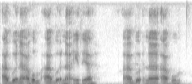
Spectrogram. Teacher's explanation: Kemudian panjangkan bunyi suara na, yang dimana di sini na-nya dipanjangkan 4 atau 5 harakat yang kita hukumi dengan bacaan mad wajib muttasil.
